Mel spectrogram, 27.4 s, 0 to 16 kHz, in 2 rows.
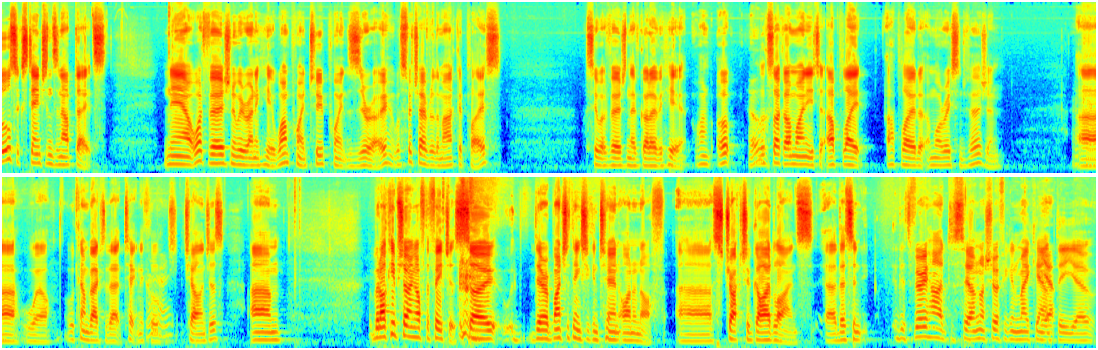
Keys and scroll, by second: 5.3 alt+Tab, 14.5 alt+Tab, 14.7 alt+Tab.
